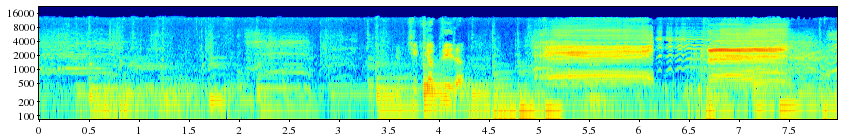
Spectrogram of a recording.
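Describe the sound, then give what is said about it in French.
A herd of sheep and goats at the foot of dunes bleats in several wavering, overlapping calls. A person talks over them throughout. “au pied des dunes, on vient de tomber nez à nez avec un troupeau de cabris. Voilà. Tout autour de nous. Des moutons et des chèvres.”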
